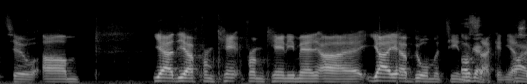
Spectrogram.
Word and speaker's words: Yahya Abdul-Mateen II: From Candyman, Yahya Abdul-Mateen II.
